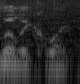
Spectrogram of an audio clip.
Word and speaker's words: Lily Koi: pretty good oh god lily coy if you're gonna if you're gonna have it's like if you're gonna have any problem pronouncing it it's lily coy thank you i was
